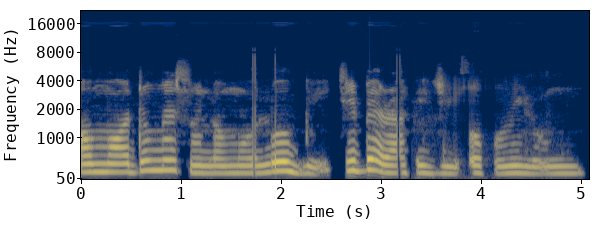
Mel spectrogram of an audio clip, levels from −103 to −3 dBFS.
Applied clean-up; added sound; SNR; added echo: neural mask model DeepFilterNet 3.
